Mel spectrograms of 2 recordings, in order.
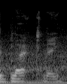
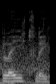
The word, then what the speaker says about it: Blackley: Anyone from outside the area would say Blackley, but it's pronounced Blakeley.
